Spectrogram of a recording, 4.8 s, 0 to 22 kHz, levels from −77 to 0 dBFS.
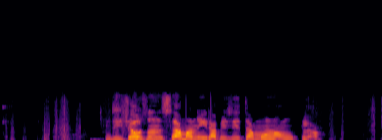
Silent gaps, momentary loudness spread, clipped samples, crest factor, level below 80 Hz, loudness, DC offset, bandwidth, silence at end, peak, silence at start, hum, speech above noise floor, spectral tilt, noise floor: none; 16 LU; under 0.1%; 22 dB; -70 dBFS; -26 LUFS; under 0.1%; 7.8 kHz; 0.8 s; -6 dBFS; 0.55 s; none; 36 dB; -2.5 dB/octave; -62 dBFS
